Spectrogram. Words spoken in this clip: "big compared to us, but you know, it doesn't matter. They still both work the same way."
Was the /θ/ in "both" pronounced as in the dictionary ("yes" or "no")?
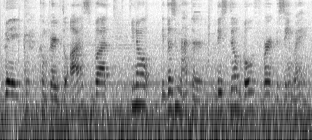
yes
